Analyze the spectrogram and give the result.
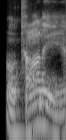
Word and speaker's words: Ohtani: Ohtani, yeah, Dodgers.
